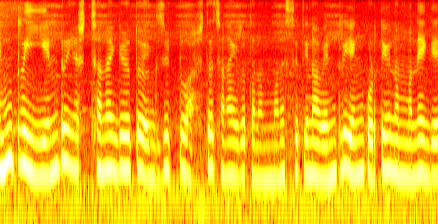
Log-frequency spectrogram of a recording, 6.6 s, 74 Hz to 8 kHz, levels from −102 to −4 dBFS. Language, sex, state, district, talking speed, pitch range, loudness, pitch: Kannada, female, Karnataka, Raichur, 135 wpm, 205-235 Hz, -16 LUFS, 215 Hz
